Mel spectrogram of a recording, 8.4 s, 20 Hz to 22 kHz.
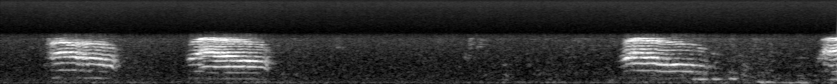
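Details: Hachi, an old male cat, meowing indoors, recorded 20 March 2024: three drawn-out harmonic meows, each under a second, two close together and a third after a pause, another beginning at the end.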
